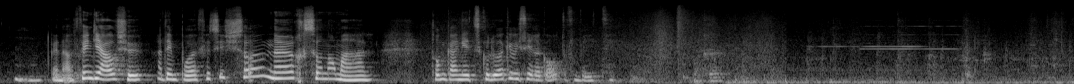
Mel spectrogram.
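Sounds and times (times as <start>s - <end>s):
low rumble of room noise: 0.0s - 10.7s
speech: 0.1s - 6.4s, 7.1s - 7.4s
hospital patient call bell electronic tone: 8.0s - 10.7s.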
